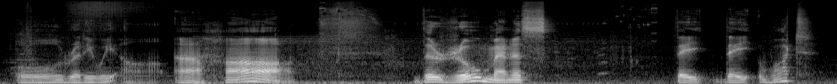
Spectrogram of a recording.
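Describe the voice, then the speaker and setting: A man with a very deep, low voice speaks at a very slow pace with long, frequent pauses and lively intonation over noticeable background noise. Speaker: gaming video creator. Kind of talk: let's play commentary. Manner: casual, relaxed.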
